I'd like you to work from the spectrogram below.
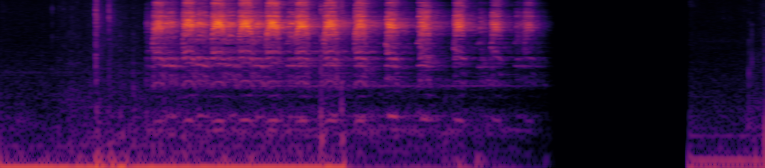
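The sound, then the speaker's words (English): A bird named Larry squawks in a quick, rhythmic burst of about a dozen harsh, bright, loud calls over a low background rumble, before cutting to silence. “Larry lived happily, squawkily after.”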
